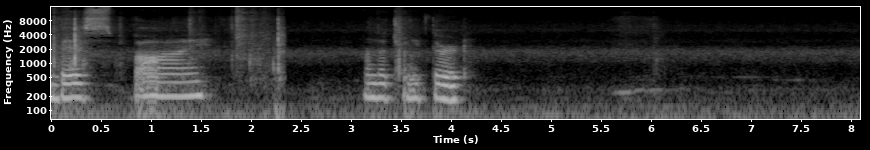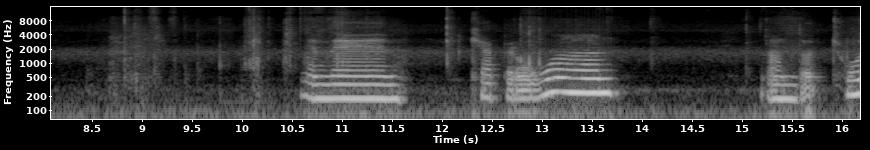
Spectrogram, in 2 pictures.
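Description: Stickers rustle softly as they are pressed onto paper.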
